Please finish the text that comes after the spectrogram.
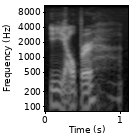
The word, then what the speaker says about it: Hjälper: and used hey guys' yelper which is the correct sweetest pronunciation but for the remainder of this video I think I'm just going to refer it as Helper because I like to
